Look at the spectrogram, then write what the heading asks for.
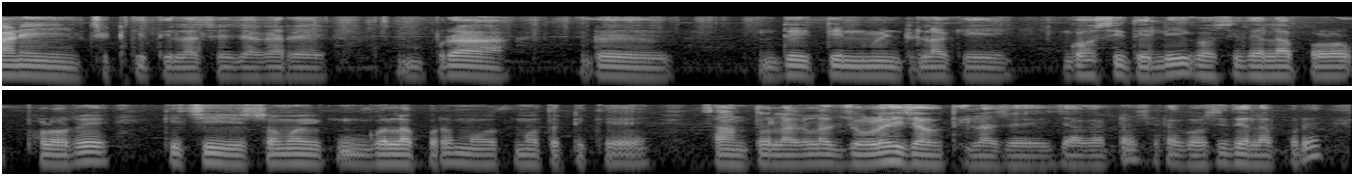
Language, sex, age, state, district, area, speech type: Odia, male, 30-45, Odisha, Kalahandi, rural, spontaneous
